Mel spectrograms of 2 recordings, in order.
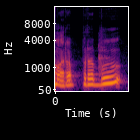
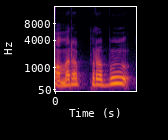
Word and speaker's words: அமரப்பிரபு: உசந்த காரியம் தான் பண்றீர் ஆனால் வாக்கு சரியில்லை பத்மநாபோ அமரப்பிரபு அப்படின்னு சொல்லணும் என்று கூறி அர்த்தத்தை விளக்கினார்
